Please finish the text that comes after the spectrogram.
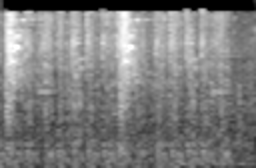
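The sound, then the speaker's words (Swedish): A rapid volley of gunshots from a French fighter plane firing at German planes, the loud cracks running together into a dense, rattling burst over a constant roaring background, with no talking. “Fågeln har rov i tanken och avlossar några skott i tät följd.”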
